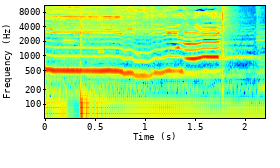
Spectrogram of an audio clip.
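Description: A male gospel singer's voice holding a strong sung note that breaks into a wavering melismatic run and climbs to a higher note, stopping shortly before the end, with the band playing underneath.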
